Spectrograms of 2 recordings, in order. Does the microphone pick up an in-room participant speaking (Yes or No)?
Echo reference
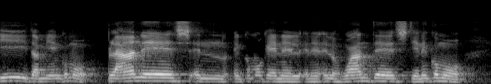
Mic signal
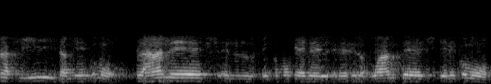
No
